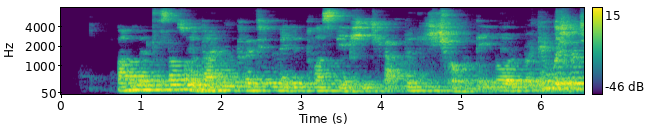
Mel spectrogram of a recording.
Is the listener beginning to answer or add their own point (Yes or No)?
Yes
